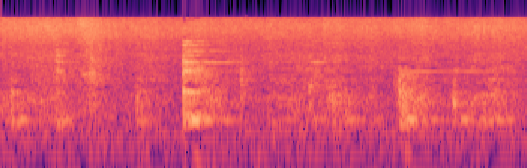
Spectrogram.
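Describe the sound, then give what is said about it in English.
Vegan butter heats and sizzles in a pot used for cooking curry, giving a steady bright hiss with a few louder scraping bursts from stirring mixed in. “We also put like a tablespoon of oil. Vegan butter in place of oil.”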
